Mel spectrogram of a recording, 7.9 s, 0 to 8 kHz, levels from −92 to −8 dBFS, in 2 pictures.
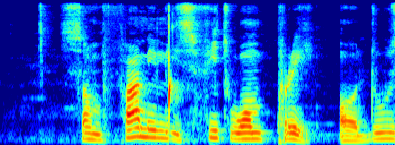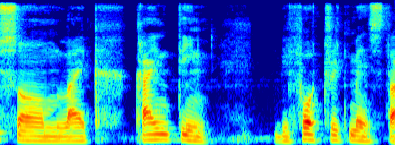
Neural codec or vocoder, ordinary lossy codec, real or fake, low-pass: none; none; real; 7.2 kHz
